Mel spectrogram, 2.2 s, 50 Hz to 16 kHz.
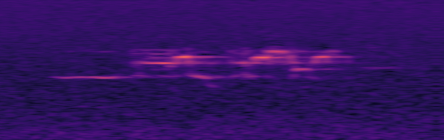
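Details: Hermit thrush singing in a red pine tree in Eustis, Maine, at 8:12 PM just before sunset on July 18, 2020: a long steady whistled opening note, then a higher, quick, fluttering cascade of flute-like notes, over faint background hiss.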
